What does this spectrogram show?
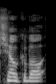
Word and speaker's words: Chocobo: It's pronounced Chocobo.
